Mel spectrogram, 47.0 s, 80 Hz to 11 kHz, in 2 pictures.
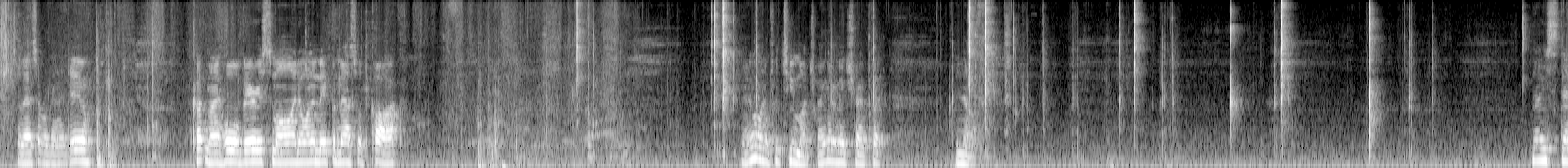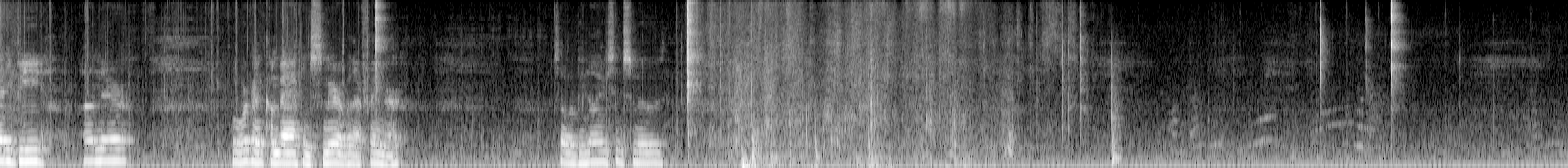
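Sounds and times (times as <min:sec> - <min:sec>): clothing rustle: 0:00.0 - 0:09.6, 0:34.0 - 0:39.7
steady low hum: 0:00.0 - 0:47.0.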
